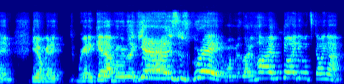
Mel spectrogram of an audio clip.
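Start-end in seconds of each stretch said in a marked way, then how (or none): 2.1-3.3 big shouted cheer at the football game, higher and louder; excited stadium cheer. Retold or imitated. Cheering with a friend at a football game, shouted with joy. 3.8-5.1 cheerful clueless fan. Retold or imitated. Confused guest at football game.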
